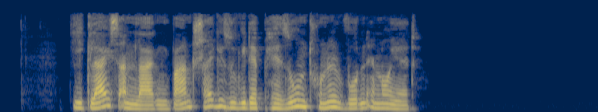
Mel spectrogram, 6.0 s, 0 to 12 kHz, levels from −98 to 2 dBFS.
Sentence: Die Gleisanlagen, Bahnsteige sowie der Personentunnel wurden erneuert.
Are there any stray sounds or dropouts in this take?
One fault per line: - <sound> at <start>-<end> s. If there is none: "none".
none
